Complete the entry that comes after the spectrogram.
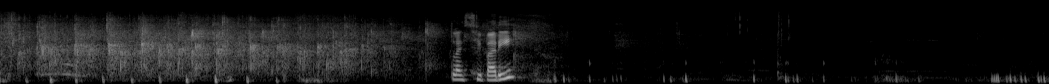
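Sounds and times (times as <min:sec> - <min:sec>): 
crowd applauding: 0:00.0 - 0:04.5
speech: 0:04.5 - 0:05.3.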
